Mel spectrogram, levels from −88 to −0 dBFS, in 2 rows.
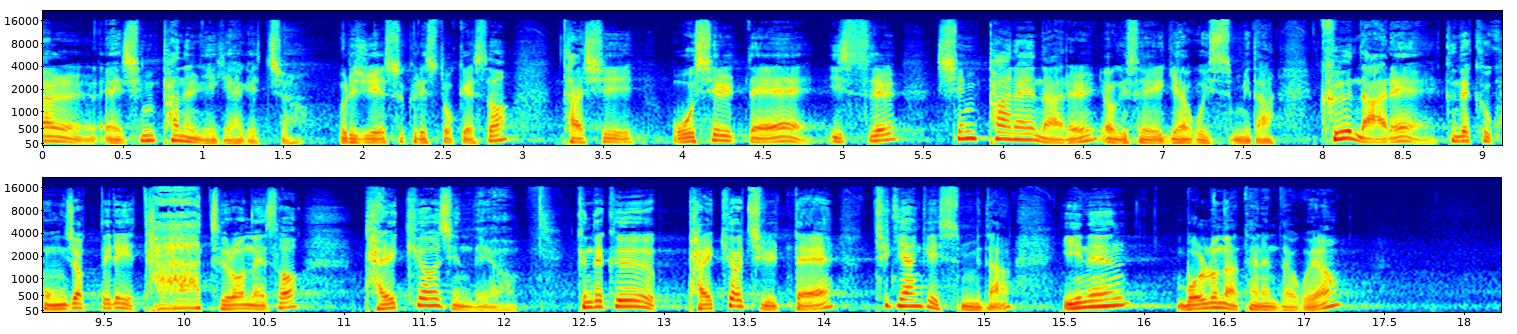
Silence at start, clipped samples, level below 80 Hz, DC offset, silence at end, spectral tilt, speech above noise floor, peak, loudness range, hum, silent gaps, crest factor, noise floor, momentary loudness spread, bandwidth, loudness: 0 s; under 0.1%; -42 dBFS; under 0.1%; 0.85 s; -5.5 dB/octave; 34 dB; -2 dBFS; 3 LU; none; none; 18 dB; -52 dBFS; 8 LU; 17 kHz; -19 LUFS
